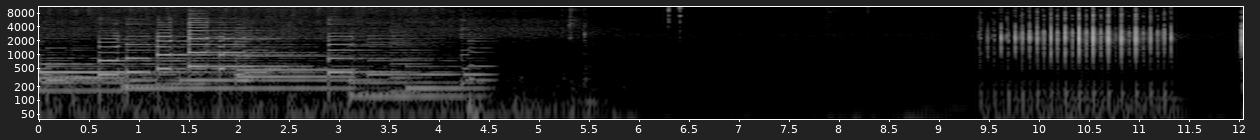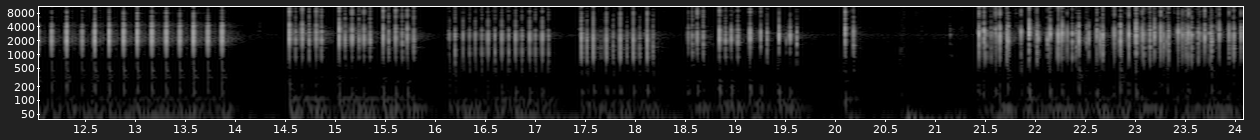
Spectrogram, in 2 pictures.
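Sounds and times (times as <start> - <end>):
mechanical keyboard typing: 9.4 - 11.4, 12.0 - 20.3, 21.4 - 24.0.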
